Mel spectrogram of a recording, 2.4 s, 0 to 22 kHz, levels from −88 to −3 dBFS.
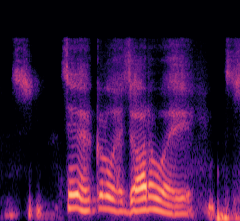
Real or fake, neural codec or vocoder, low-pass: fake; codec, 16 kHz in and 24 kHz out, 0.9 kbps, LongCat-Audio-Codec, four codebook decoder; 10.8 kHz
